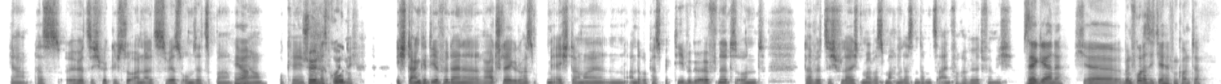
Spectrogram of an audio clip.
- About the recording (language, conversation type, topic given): German, advice, Was kann ich tun, wenn mich die Urlaubs- und Feiertagsplanung mit Freunden stresst?
- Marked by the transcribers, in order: none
